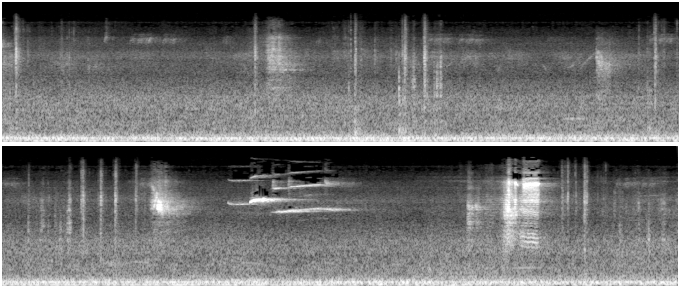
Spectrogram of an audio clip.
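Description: Wild birds calling at a backyard seed feeder. About two-thirds through comes a quick run of high, thin whistled notes, and near the end a louder harsh call. Scattered soft clicks and a steady low hum sit underneath.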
